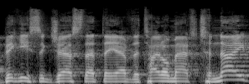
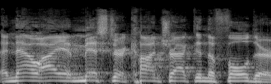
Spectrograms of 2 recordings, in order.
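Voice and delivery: ordinary talk

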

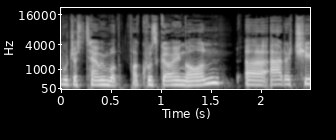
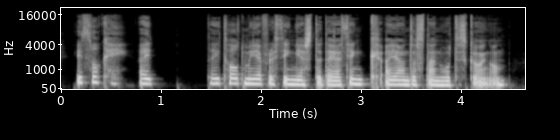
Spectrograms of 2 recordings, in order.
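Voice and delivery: whispering in a character voice. Voicing a character who whispers reassurance to another character: whispering in character. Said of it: "whispers at him".

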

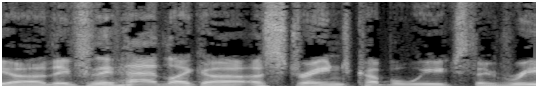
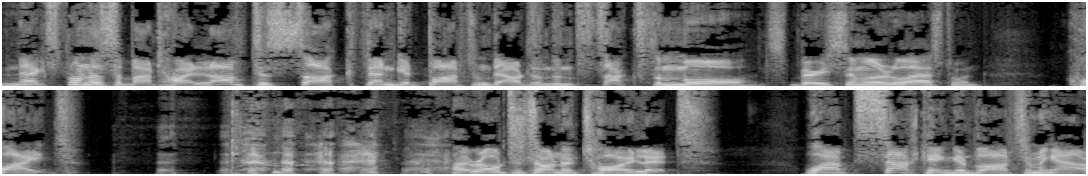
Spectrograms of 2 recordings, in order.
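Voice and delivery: put-on German accent, higher pitch; 9 semitones higher than usual.

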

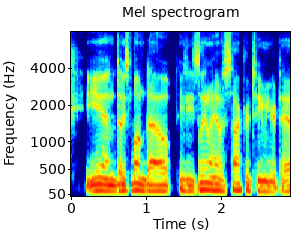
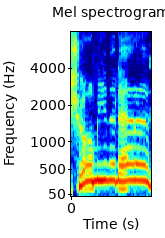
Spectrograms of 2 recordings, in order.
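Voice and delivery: put-on movie-style screaming, higher pitch. Retelling a movie meme with the line changed: imitating Jerry Maguire screaming. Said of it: "And he's screaming".

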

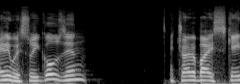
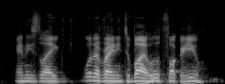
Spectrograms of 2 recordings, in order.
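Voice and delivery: ordinary delivery

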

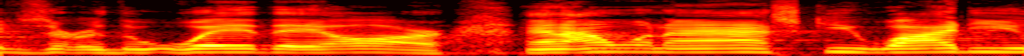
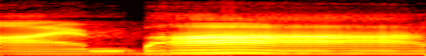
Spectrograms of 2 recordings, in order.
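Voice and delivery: booming put-on Austrian accent, "back" drawn out; 6 semitones lower, 8 dB louder than usual. Walking into someone's bedroom at night, Arnold Schwarzenegger impersonation. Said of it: "I'd do my best Arnold Schwarzenegger impersonation".

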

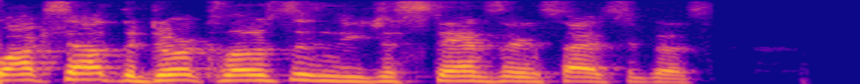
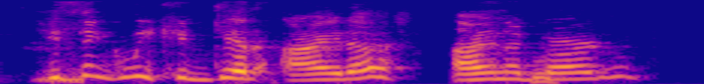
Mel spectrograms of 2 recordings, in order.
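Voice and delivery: meek, shy, timid, soft, high voice; 7 semitones higher, 5 dB quieter than usual. Doing a bit where Tom calls Peter: timid Tom impression. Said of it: "it was a timid Tom".

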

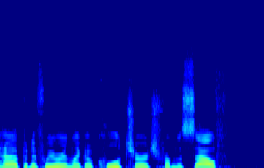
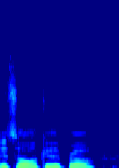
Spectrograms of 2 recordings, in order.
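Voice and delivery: put-on California bro voice, quieter; 3 semitones lower, 5 dB quieter than usual. Acting out Jesus answering an apology: Jesus as a California bro. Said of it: "imagine that's how Jesus talked".

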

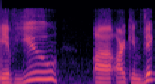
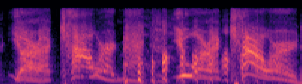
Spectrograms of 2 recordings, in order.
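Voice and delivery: high, rising, screamed delivery; 8 semitones higher, 4 dB louder than usual. Speaker recounts seeing a man backstage and screaming at him, retelling a scream. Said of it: "and I start screaming".

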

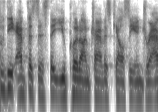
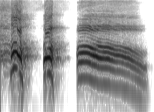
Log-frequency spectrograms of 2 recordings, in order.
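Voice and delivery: very high, loud, drawn-out laugh, each ho stretched; 9 semitones higher, 8 dB louder than usual. Starting a round of holiday impressions before the podcast ends, giving a Santa impression. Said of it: "give your best Santa impression".

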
